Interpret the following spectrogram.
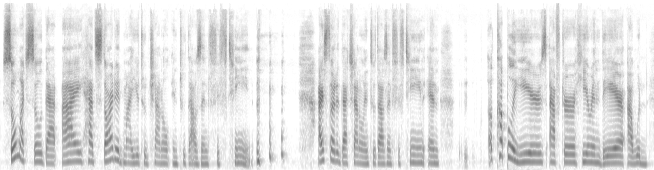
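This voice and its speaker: A YouTuber in her fifties speaks slowly in a lowish voice, telling a personal story to the camera. English isn't her first language, and she comes across as earnest and reflective, with occasional light laughs.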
